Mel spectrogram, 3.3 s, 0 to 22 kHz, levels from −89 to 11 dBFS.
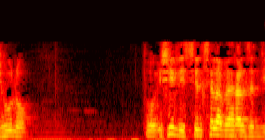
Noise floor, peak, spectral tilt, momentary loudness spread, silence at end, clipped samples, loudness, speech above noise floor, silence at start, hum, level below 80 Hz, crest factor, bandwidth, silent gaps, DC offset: -51 dBFS; -4 dBFS; -4.5 dB/octave; 11 LU; 0 s; under 0.1%; -21 LUFS; 30 dB; 0 s; none; -54 dBFS; 20 dB; 6.6 kHz; none; under 0.1%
